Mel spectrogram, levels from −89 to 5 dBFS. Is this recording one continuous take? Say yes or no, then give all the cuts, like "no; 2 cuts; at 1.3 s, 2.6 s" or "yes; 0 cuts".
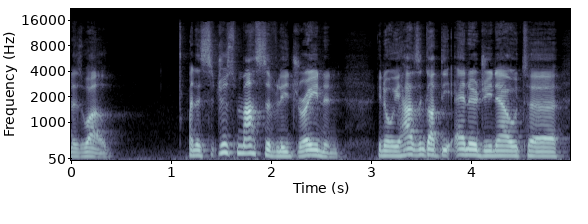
yes; 0 cuts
